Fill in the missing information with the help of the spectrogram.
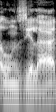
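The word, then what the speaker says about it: أُنزِلَ: Oke, selanjutnya unzila di situ masih dibaca ikhfa ya, dibacanya samar, dibacanya dengung karena nun bertemu dengan huruf zai.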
